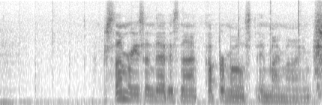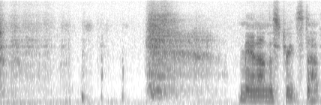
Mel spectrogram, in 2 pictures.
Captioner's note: laughs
